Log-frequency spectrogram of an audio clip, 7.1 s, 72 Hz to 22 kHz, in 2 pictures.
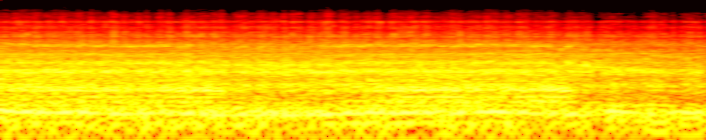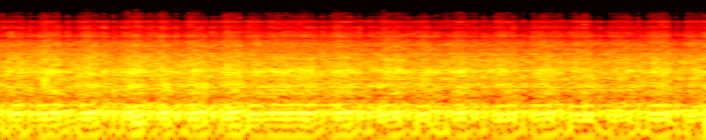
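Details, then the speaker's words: Suzuki Bandit 1200 inline four, first start after fitting a manual cam chain tensioner, new clutch and a Max Torque exhaust can with baffle in: brief blip then steady, throaty idle, even firing, no ticking or rattle; normal running. "so the max talk can still got the baffle in and uh still sounds pretty fruity to me"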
